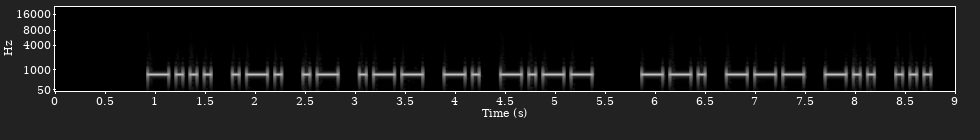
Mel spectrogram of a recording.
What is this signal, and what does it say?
Morse code, heard as a keyed tone, about 17 wpm, 700 Hz. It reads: BRAWNY GODS
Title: Pangram Challenge v2 - 17wpm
